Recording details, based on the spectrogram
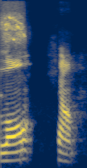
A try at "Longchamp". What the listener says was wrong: No, don't say the P. Longchamp. Yeah, Longchamp. Don't say the P. Because you're used to it, probably. No, Longchamp.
